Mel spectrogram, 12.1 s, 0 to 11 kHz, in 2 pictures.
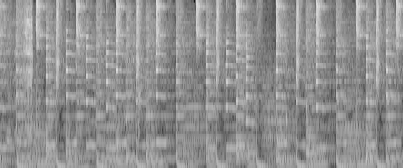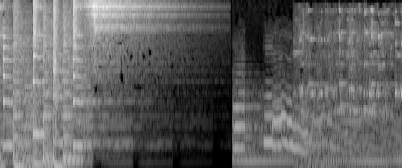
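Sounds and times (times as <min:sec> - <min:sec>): background music with melodic runs: 0:00.0 - 0:08.6.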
